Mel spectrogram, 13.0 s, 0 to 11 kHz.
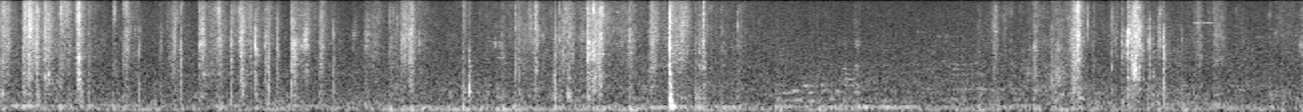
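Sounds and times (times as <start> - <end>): footsteps on dry leaves: 0.0 - 7.4, 9.9 - 12.2
leaves and twigs crackling: 0.0 - 7.6, 9.8 - 13.0.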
